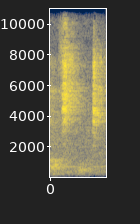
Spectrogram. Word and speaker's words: passport: Where does it come in English? On the pass. Passport. Or American pass. Passport. But still on that first syllable.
